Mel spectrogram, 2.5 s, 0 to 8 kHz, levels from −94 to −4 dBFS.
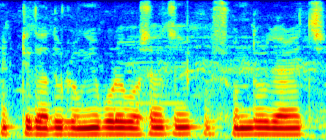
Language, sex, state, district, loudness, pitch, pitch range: Bengali, male, West Bengal, Jalpaiguri, -11 LUFS, 135 Hz, 130-135 Hz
